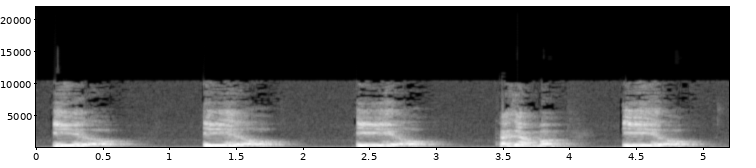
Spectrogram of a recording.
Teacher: 이 발음에서는 여기에서는 혀 끝의 위치가 아래 치조고 혀 중간이 그냥 경구개로 가까이 갈 뿐입니다. 혀 끝은 반드시 아래 치조에 있어야 되고 L 발음을 해주기 위해서는 내가 혀가 치조로 가야 되죠.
